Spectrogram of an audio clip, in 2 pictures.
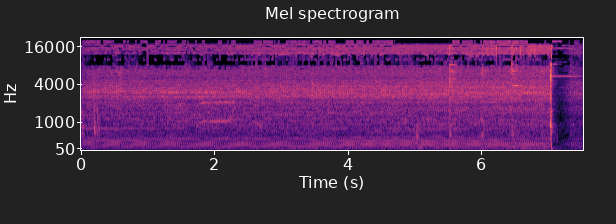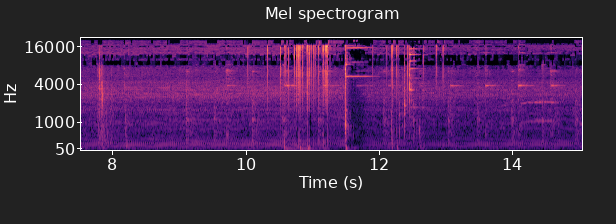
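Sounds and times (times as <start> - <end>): electric motor humming: 2.6 - 13.3.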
